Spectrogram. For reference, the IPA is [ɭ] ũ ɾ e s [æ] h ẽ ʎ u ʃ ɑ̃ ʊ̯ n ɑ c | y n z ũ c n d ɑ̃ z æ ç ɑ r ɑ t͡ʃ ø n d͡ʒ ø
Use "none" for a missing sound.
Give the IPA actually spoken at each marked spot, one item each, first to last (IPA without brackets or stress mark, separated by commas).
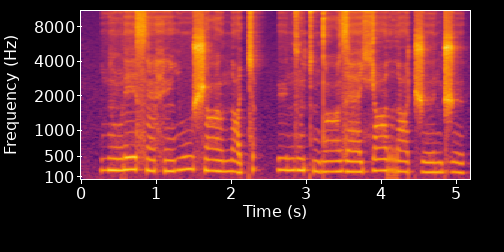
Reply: ʎ, æ̃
